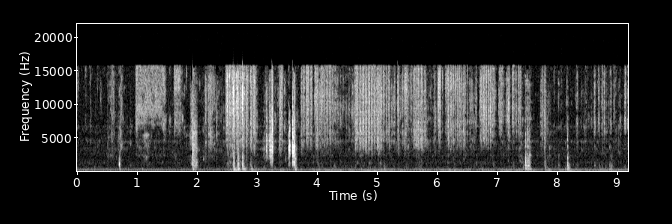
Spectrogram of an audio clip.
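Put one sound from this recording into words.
A cloth rubs and scrubs along a metal barrel.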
